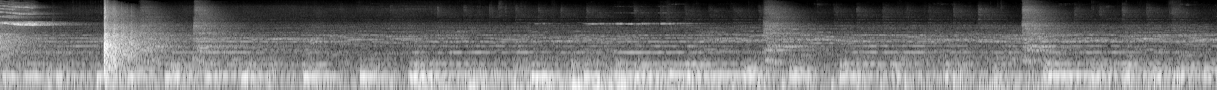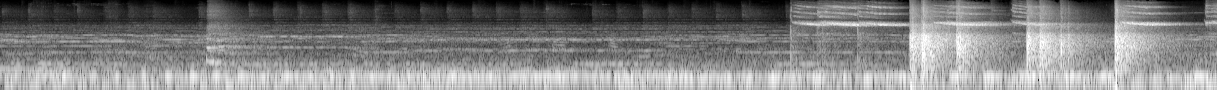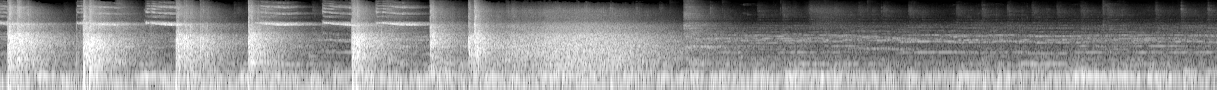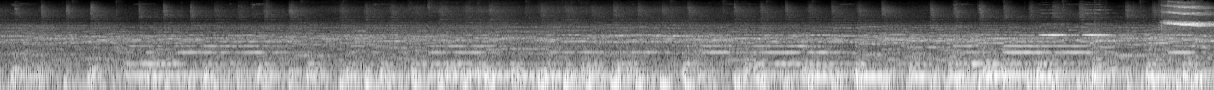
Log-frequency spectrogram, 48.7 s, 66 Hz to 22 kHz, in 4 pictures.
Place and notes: Sec., Hankou St., Wanhua Dist., Taipei City - Traditional temple festivals
Firework, Traditional temple festivals, Binaural recordings, Sony PCM D50 + Soundman OKM II, ( Sound and Taiwan - Taiwan SoundMap project / SoundMap20121115-2 )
